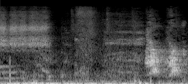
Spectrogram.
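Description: A dog barks, with two quick, sharp barks close together near the end, preceded by softer whining or yipping noises over some background hum.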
